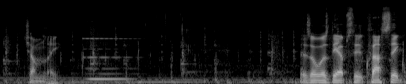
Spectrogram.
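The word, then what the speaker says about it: Cholmondeley: Choland delay. Choland. Chumly.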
